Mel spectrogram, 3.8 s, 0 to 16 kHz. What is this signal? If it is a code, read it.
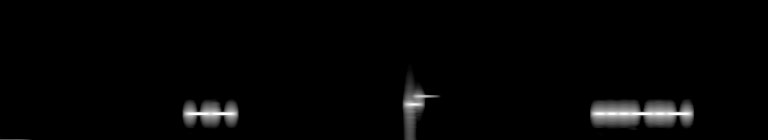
Morse code, heard as a keyed tone, about 40 wpm, 700 Hz. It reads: M <SK>
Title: Single Character (Letter:Number:Punctuation:Prosign) Alt 40wpm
